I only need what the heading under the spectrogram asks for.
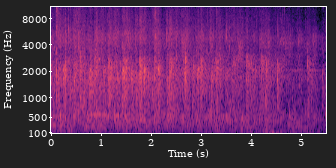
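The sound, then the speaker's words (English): An audience claps steadily to welcome the readers at a chapbook reading, a dense, even patter of many hands that holds fairly loud for several seconds before easing slightly toward the end. No voices break through. “So let's give all our readers a warm round of applause and welcome.”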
